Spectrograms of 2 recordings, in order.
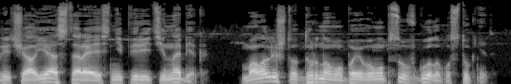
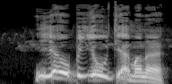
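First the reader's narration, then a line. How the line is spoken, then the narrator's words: Near-shrieking noblewoman. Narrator (Russian): Чуть ли не взвизгнула графиня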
